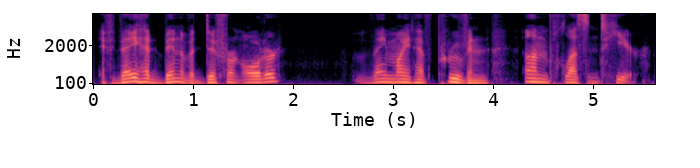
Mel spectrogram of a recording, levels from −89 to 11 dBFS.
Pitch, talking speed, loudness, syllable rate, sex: 120 Hz, 150 wpm, -18 LUFS, 4.7 syllables/s, male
